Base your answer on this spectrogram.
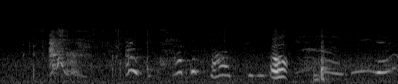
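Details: Keeshond puppies indoors giving a series of short, high, wavering whimpers and yips, some bending up and down, spaced irregularly over a few seconds, with faint talking nearby.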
